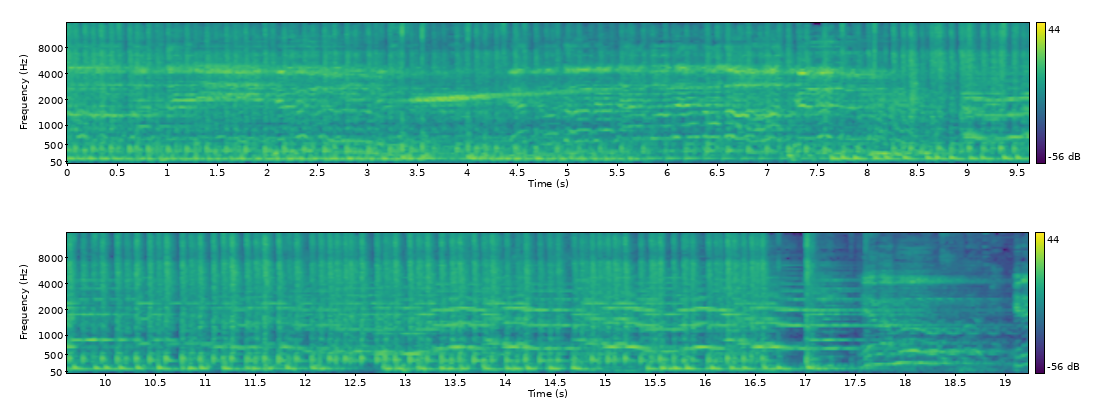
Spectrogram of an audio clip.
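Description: Odia folk dance music: fast hand-drumming on a barrel drum (dhol) under a steady low drone and a melody line that moves in short steps. The music breaks off near the end.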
